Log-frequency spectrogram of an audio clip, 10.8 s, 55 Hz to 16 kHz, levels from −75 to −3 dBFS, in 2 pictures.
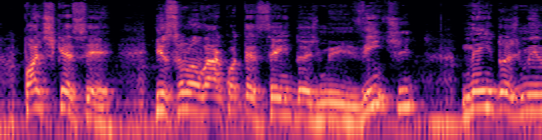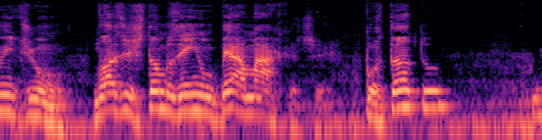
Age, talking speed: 60-79, 105 wpm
